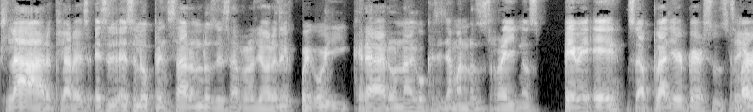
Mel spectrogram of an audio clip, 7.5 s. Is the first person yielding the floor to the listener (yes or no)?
no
